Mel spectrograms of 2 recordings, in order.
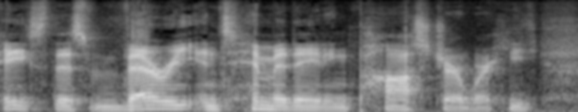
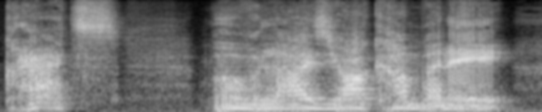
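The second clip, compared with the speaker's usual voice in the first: hissy, rasping, rough, creaky voice; 4 semitones higher, 4 dB louder than usual. A narrator voices a cobwebbed swordsman calling to kratz: hissy voice. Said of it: "This hissy voice comes out".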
